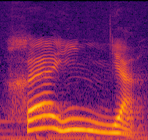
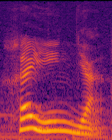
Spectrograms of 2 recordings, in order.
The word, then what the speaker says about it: rainha: N with H gives a N sound, like rainha, rainha.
